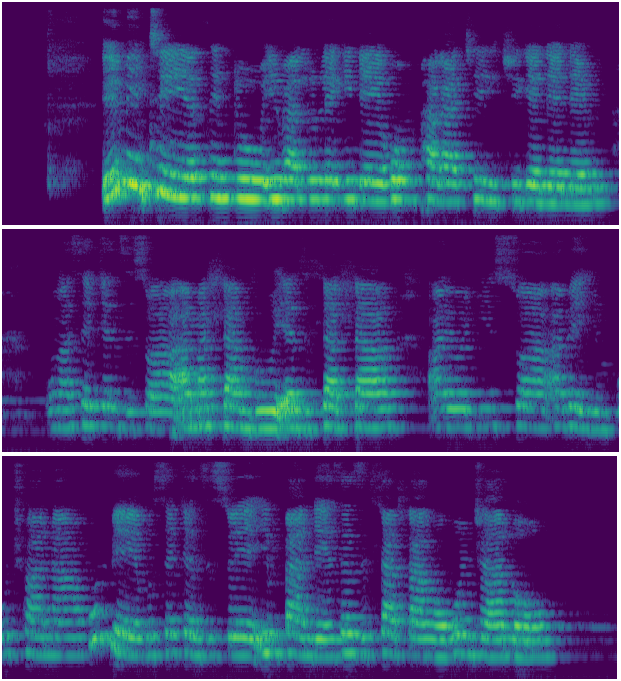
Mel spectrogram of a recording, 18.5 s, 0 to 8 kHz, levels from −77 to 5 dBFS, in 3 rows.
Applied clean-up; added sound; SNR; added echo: none; none; none; reverberation time 0.6 s.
